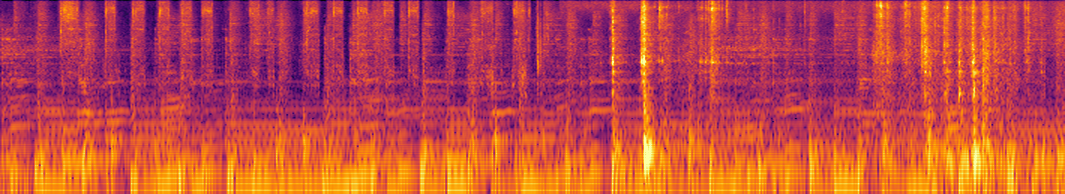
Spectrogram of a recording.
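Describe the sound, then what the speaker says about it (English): A drill bores a series of holes in wood for a wire channel on an electric diddley bow, its motor whining in repeated bursts with gritty cutting and clicking, fairly quiet and close. "So I'm going to do a series of holes and then finish it off with a chisel."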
